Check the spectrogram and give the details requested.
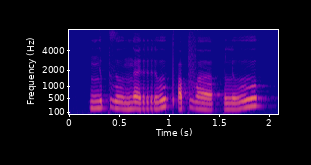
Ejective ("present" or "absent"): present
